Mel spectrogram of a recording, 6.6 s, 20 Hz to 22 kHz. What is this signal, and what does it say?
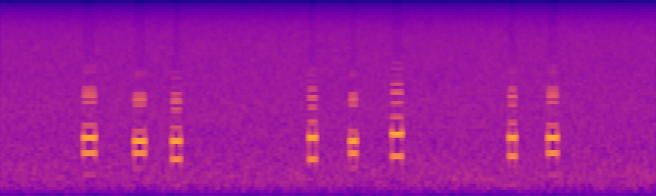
DTMF, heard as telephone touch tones, dialled by hand, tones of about 90 ms. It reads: 871 276 58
